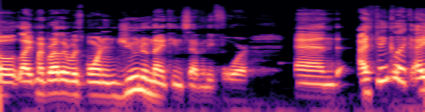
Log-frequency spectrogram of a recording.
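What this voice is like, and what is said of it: Usual voice. Nothing is said of it.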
